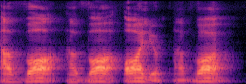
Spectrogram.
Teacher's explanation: A língua, estou mexendo na parte de trás. A minha abertura da minha boca é open mid, ela tá um pouquinho, ela tá meio aberta, tá? Então um pouquinho mais aberta.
